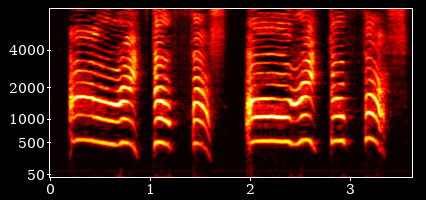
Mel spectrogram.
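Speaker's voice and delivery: very high, silly, noisy truck voice. Narrator reading a story, voicing the trucks in a silly noisy truck voice. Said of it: "Now trucks are silly and noisy".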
